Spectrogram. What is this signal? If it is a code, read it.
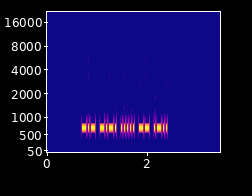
Morse code, heard as a keyed tone, about 51 wpm, 700 Hz. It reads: KC5ML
